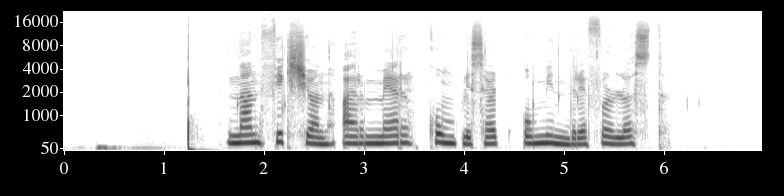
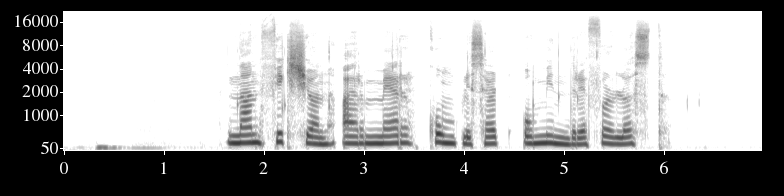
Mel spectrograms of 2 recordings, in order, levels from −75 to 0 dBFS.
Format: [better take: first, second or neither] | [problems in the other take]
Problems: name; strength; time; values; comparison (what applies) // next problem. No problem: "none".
second | background sound (Explosion); 13 dB below the speech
